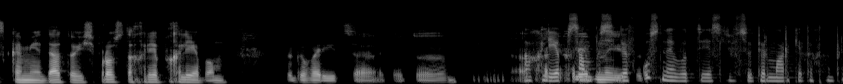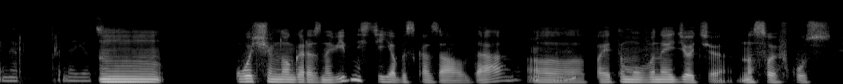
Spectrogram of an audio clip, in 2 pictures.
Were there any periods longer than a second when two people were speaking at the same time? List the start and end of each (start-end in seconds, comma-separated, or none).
5.2-6.5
